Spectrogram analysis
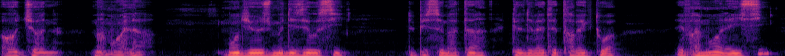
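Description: A man voicing a small, stout elderly father in an audiobook, talking faintly and flatly at times. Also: mid-range voice, moderate pace, husky, voice pushed up, close to an everyday voice. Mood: delighted. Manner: speaks faintly, oddly flat and weary. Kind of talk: audiobook character reading.

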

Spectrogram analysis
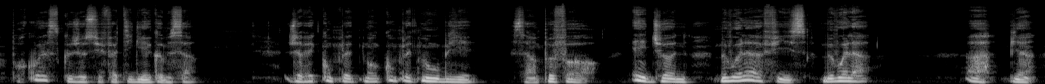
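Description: A man voicing a small, stout elderly father in an audiobook, talking faintly and flatly at times. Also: lowish voice, slightly rough, heavily acted. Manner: speaks faintly, oddly flat and weary. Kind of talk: audiobook character reading.

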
